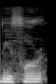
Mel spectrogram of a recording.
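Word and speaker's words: buffet: है तब टी का जो साउंड होगा वो साइलेंट होगा, जैसे कि बाले, बालेट नहीं बाले. इसके बाद बफेट नहीं बफे, बफे.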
